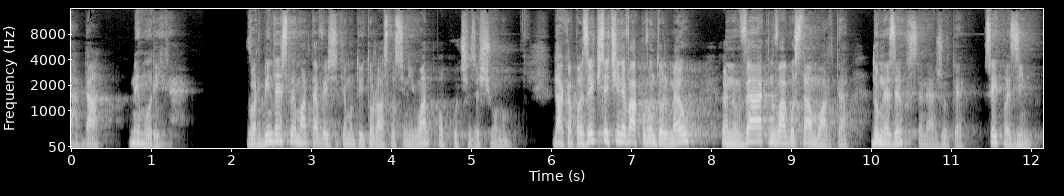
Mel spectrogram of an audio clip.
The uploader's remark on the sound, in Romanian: Live de la Biserica Romana Heralds Adventista din Toronto, Ontario, Canada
